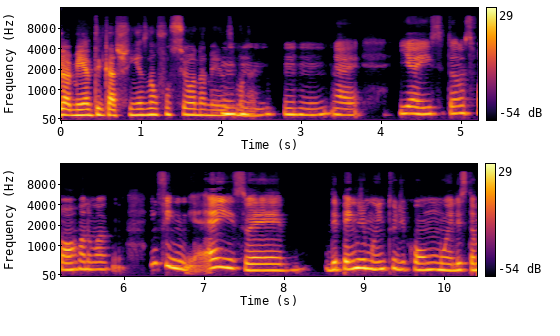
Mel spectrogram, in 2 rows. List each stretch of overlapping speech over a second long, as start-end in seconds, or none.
none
